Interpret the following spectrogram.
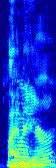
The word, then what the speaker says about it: plein air: Plein air.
